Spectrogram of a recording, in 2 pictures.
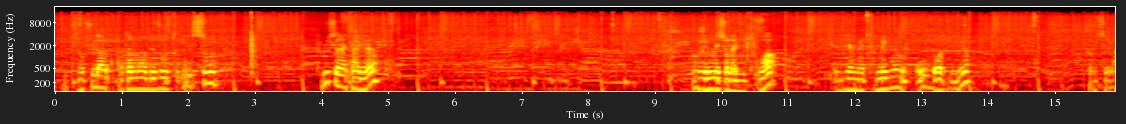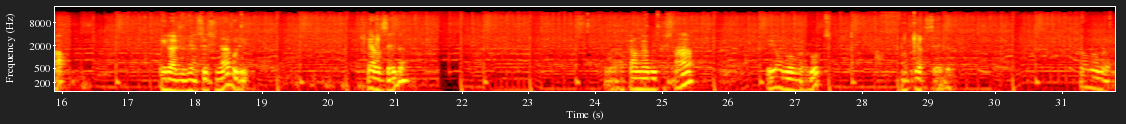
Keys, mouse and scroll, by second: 0.9 middle click, 2.7 middle click, 7.0 click, 10.4 KP_3, 11.3-13.7 middle drag, 13.7 click, 15.5-18.7 middle drag, 18.7-20.6 right drag, 20.6 r, 24.0 click, 25.9-28.1 right drag, 28.1 middle click, 28.7 r.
